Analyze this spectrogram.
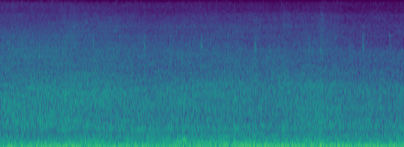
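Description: Kenworth semi-truck's diesel engine running at low speed, heard from inside the cab as a steady low hum.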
